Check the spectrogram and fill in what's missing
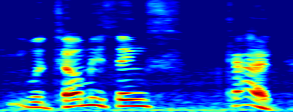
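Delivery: high, cracking with real emotion; choked up, fighting back tears; real tears rising mid-story; voice breaking. Real, not acted. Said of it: "I'm gonna cry again".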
